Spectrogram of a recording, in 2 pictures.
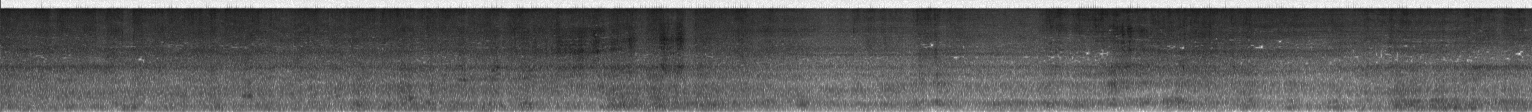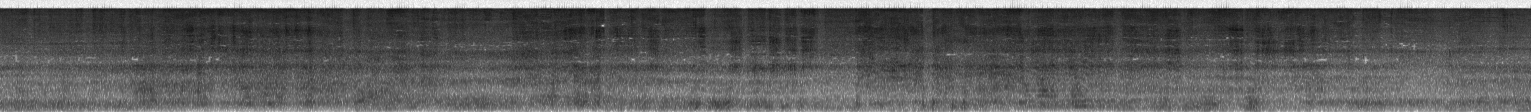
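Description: Pressure-washer wand spraying a jet of soapy water onto a semi tractor's rear frame, mud flap and tyres: a steady, loud hiss of water striking metal and rubber.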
